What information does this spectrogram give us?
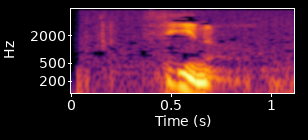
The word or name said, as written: fino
